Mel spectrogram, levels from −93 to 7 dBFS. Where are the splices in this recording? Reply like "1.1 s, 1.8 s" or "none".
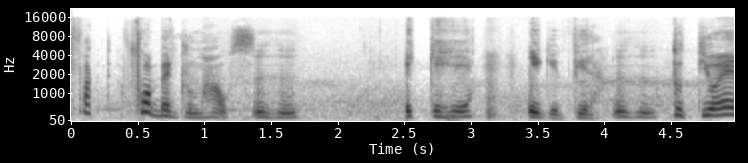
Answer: none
